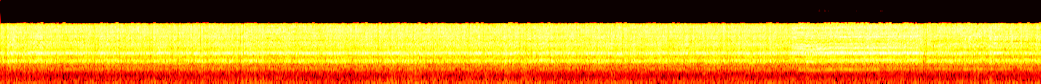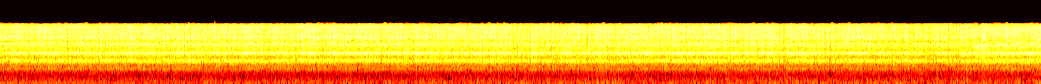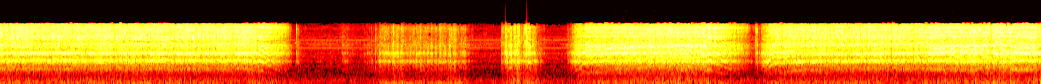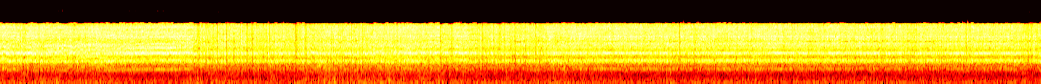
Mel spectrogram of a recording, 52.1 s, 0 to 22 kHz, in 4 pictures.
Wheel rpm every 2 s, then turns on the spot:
160, 160, 160, 160, 160, 160, 160, 160, 160, 160, 160, 160, 160, 160, 110, 20, 50, 100, 150, 160, 160, 160, 160, 160, 160, 160.
30-32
